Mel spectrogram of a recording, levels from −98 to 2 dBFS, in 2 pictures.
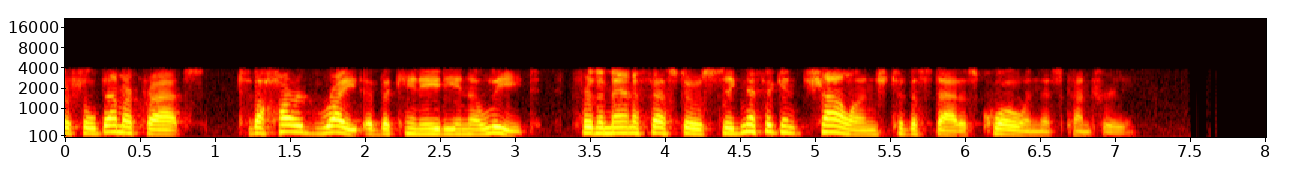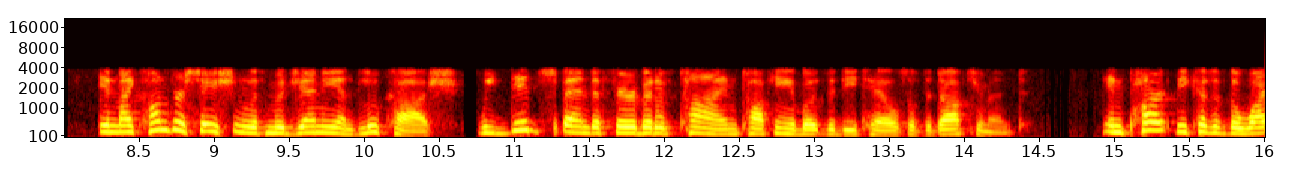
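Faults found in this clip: Lost AMR speech frames, two single-frame events: 1.20–1.26 s, just before "the hard right of"; 11.96–12.03 s, between "spend a fair bit" and "time talking about the". Brief dip or warble, about 20 ms each. The AMR decoder failed checksums and concealed each frame by reusing the last pitch and vocal-tract settings at reduced gain. Spectrogram shows a short smeared, held harmonic patch; waveform shows a narrow amplitude notch. The AMR-NB narrowband path is audible as 150–3600 Hz band-limiting, at 12.2 kbps with light codec damage.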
